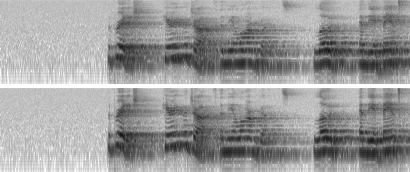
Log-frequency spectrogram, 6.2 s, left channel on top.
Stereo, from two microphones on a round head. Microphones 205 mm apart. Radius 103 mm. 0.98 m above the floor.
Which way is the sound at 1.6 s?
25° right (ahead or behind).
